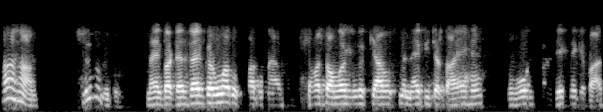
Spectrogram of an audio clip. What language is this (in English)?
Urdu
